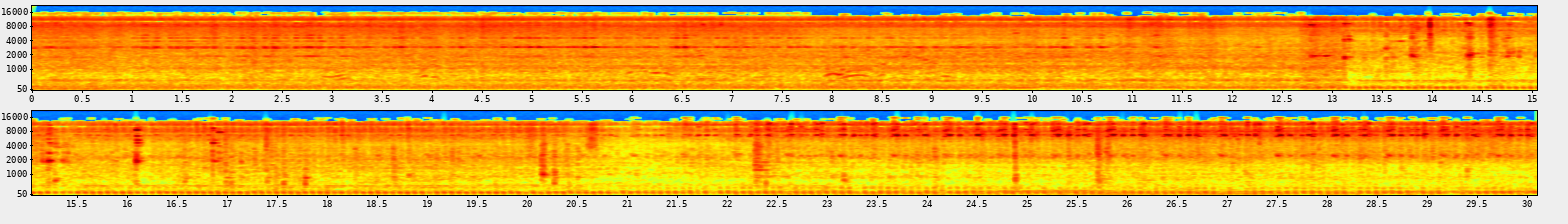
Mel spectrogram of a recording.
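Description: Motorized sugarcane juice crusher running steadily as it presses cane, its engine hum continuous. From about halfway through, short clinks of glassware being rinsed and handled sound over it.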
